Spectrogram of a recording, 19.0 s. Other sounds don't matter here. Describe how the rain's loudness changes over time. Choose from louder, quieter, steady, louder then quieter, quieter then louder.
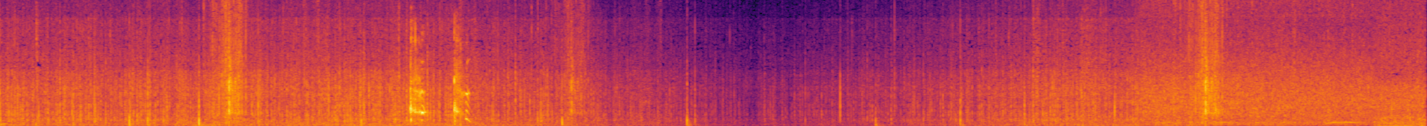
quieter then louder.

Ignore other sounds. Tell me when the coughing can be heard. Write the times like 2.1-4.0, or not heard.
4.7-6.3.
